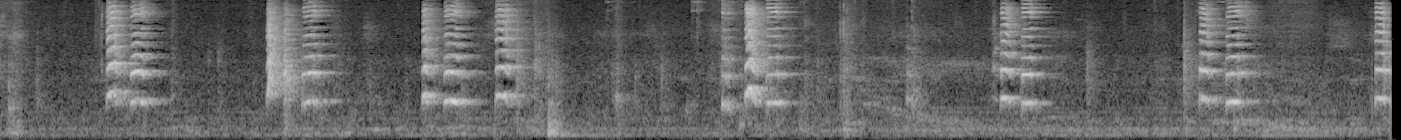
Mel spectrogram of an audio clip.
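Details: Playful puppy Coco squeaks and yelps indoors in a small room: sharp, shrill bursts of two or three cries repeated about every one to two seconds over a quiet background.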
